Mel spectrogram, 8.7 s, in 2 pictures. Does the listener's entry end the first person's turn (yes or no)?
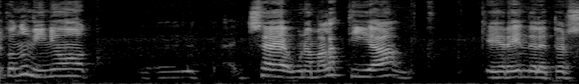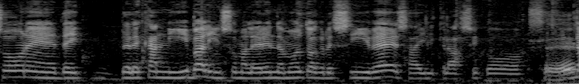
no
